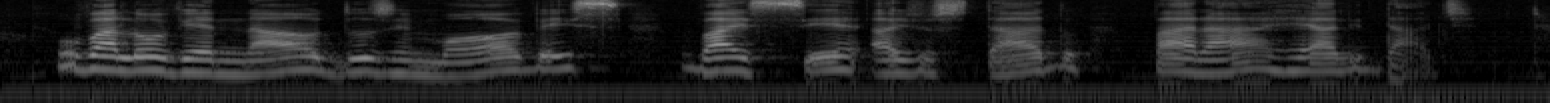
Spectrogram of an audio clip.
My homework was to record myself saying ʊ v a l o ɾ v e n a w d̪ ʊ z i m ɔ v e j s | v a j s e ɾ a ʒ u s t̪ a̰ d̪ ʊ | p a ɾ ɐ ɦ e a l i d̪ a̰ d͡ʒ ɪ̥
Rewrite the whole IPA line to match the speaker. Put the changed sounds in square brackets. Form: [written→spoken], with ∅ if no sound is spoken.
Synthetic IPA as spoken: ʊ v a l o ɾ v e n a w d̪ ʊ z i m ɔ v e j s | v a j s e ɾ a ʒ u s t̪ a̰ d̪ ʊ | p a ɾ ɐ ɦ e a l i d̪ a̰ d͡ʒ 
